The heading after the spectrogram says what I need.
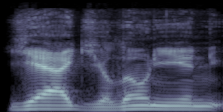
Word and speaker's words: Jagiellonian: al Borg University the National Institute on Aging Jagiellonian University Medical College and yeah I pronounced that one correctly I had to look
